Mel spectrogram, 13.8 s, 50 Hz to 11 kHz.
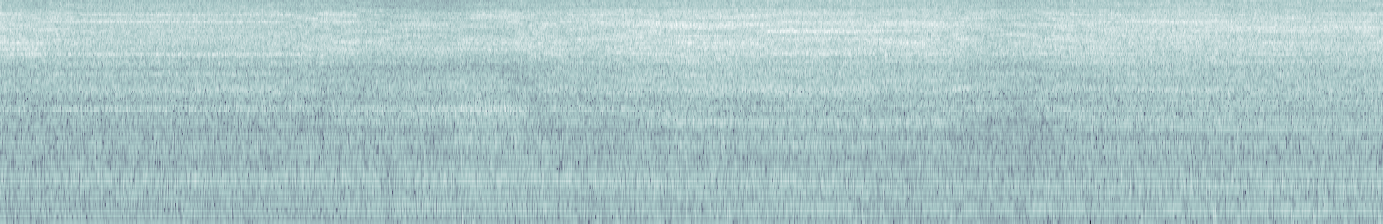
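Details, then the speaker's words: Mazda RX-7 rotary idling after work on leaking injectors: steady, busy idle with a buzzy hiss and fairly even beat, holding fourteen seconds without stalling or stumbling; it runs normally. "thing all right let me turn the car off just Rock Solid 12 and a half"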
